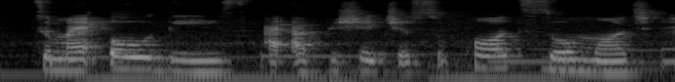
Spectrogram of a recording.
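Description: With music in the background, a woman speaks at a fairly slow pace and a fairly low pitch. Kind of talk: tutorial.

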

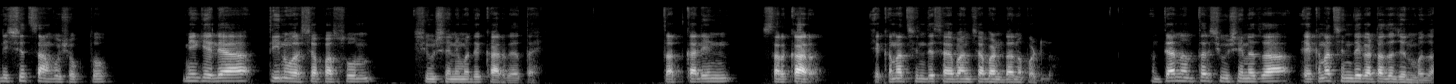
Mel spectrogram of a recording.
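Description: A man with a normal speaking voice talks at a fairly high pitch, with fairly even intonation and big swings in loudness. The recording is very clean, with a silent background. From Maharashtra, Solapur district (Natepute). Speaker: local politician and social worker. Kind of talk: interview. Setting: party office.

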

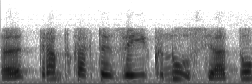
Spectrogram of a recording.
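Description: A man is speaking. His pace is very slow. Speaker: caller. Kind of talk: radio talk show discussion. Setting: phone call. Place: home room. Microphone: video call.

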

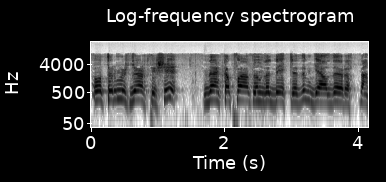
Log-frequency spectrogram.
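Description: At a moderate pace, a woman speaks with a high pitch and a dark, mellow tone. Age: 80s+. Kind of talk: interview answer.

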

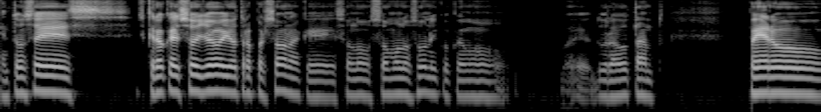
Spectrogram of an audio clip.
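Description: A man's fairly high-pitched voice at a fairly slow pace over a quiet background. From Dominican Republic, Santo Domingo; Dominican Republic. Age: 50s. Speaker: business executive; guest. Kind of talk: interview. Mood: calm, reflective. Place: studio. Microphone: studio mic.

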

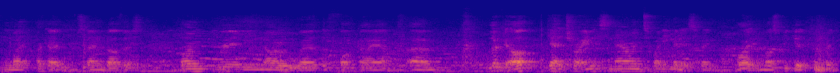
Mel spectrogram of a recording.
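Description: A man talks at a fairly quick pace, with audible room echo and noticeable background noise around him. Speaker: stand-up comedian. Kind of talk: stand-up comedy. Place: bar.

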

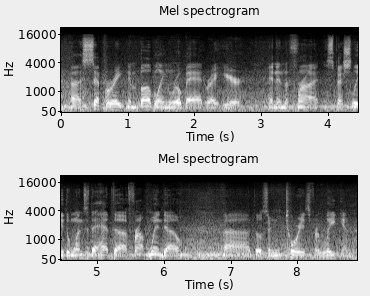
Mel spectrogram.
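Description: Loud background noise surrounds a voice speaking at a moderate pace in a dry sound with no echo. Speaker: RV sales inspector. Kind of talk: tutorial walk-through commentary. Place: street. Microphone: phone near.

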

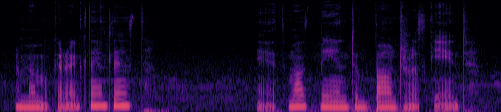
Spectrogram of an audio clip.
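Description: A dark, mellow tone with a Russian accent. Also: woman. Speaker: vtuber, game streamer. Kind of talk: casual gameplay commentary.

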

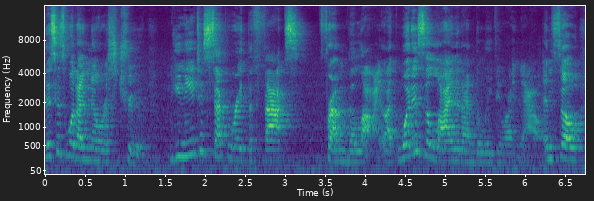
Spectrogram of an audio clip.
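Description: Light background noise and audible room echo surround a woman talking at a fairly quick pace. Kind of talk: motivational vlog talk. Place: home room. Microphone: phone near.

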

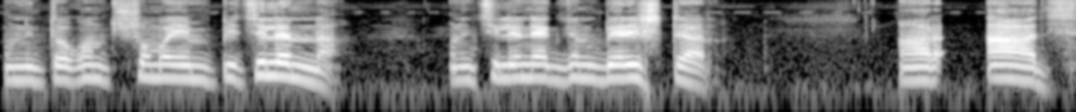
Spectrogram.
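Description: A man projects a raised voice at a high pitch, bright and sharp in tone, with fairly even intonation. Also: dry, close sound with no echo. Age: 30s. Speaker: YouTube commentator. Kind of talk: vlog commentary.

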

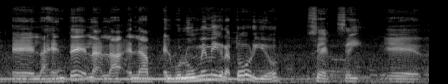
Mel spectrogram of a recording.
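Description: A man's fairly high voice with lively intonation at a fairly slow pace, dry with no echo, over loud background noise. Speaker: activist. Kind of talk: interview answer at rally. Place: street. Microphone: handheld.

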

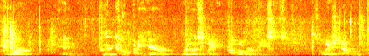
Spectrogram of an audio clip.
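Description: A man talks at a fairly quick pace over loud background noise, with audible room echo. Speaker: event host introducing the speaker. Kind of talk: speaker introduction. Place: hall. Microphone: camera far.

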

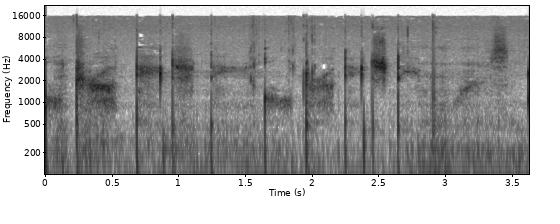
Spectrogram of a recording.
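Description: A soft-spoken woman is whispering. Her pace is very slow. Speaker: ASMR creator. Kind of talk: soft ASMR whisper talk. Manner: soft close ASMR whisper. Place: home room. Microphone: studio mic.

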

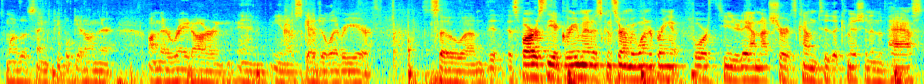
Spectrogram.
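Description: Noticeable background noise sits behind this recording. A man talks very fast in a fairly low voice. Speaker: city parks official. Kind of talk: staff report to commission. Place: meeting room. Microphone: podium.

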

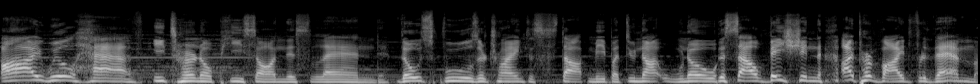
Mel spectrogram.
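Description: With clear music in the background, a man speaks at medium pitch and a fairly slow pace in a menacing tone. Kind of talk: villain monologue. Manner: menacing, grandiose.

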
